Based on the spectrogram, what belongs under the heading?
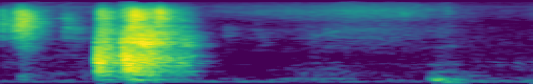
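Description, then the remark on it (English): A die clatters and spins briefly across a tabletop in a bright, rattling burst that quickly fades, followed a moment later by a soft low knock. No one speaks. “That dice spun.”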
